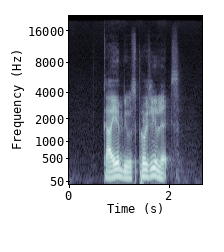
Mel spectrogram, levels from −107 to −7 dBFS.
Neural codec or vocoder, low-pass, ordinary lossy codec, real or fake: codec, 44.1 kHz, 2.6 kbps, DAC; 19.8 kHz; none; fake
